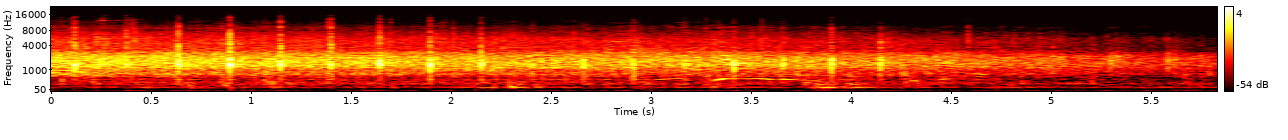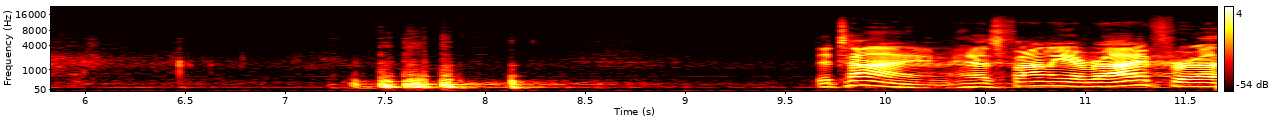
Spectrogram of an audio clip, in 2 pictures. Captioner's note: cheers and Applause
